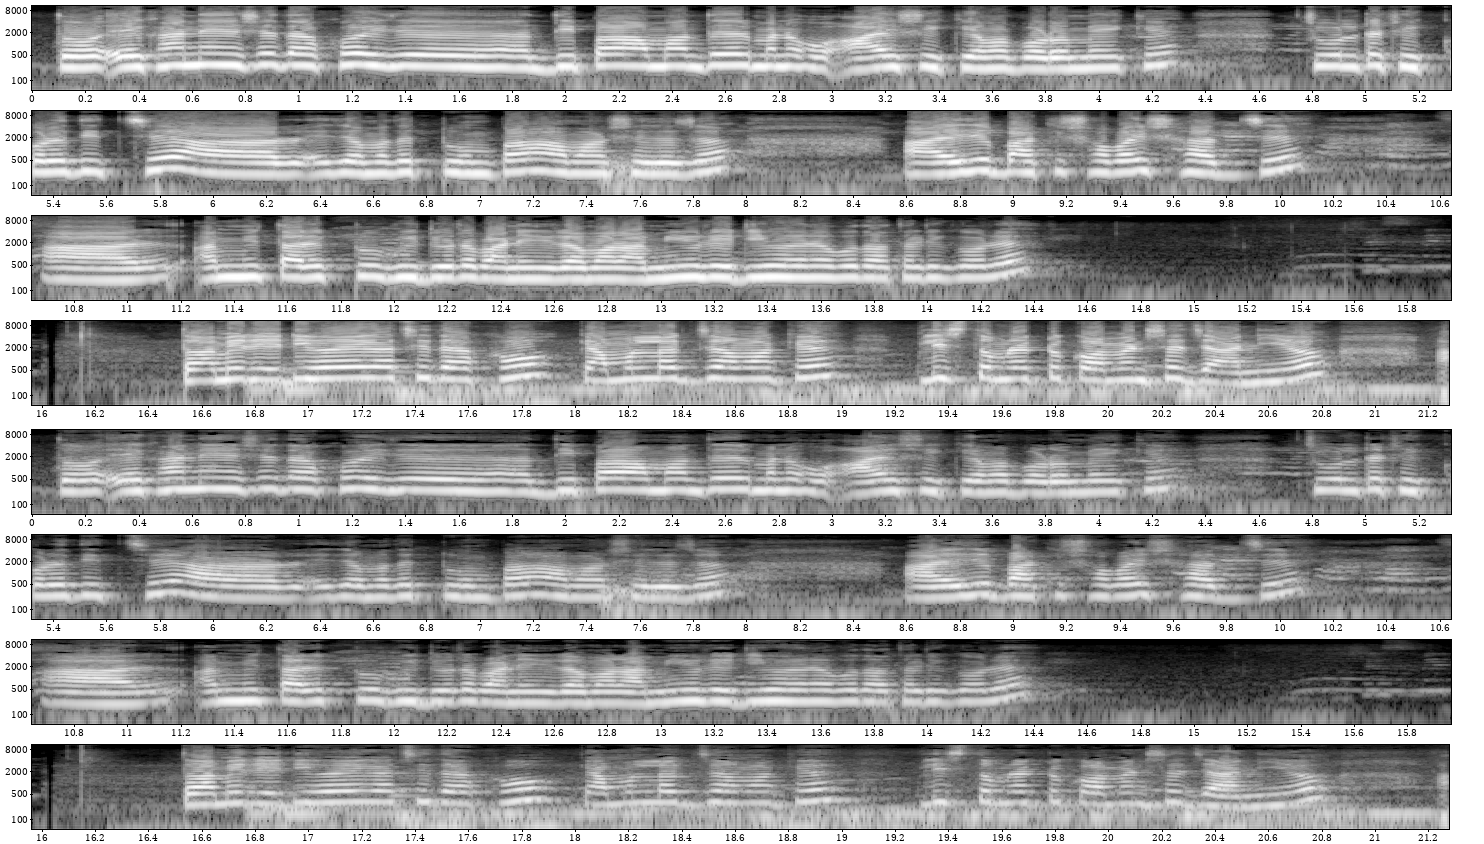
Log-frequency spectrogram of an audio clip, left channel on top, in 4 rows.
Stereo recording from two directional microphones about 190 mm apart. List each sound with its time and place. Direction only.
0.1 s speech: 20° left (ahead or behind)
16.5 s speech: 15° left (ahead or behind)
